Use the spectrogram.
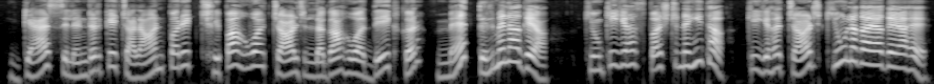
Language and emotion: Hindi, angry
